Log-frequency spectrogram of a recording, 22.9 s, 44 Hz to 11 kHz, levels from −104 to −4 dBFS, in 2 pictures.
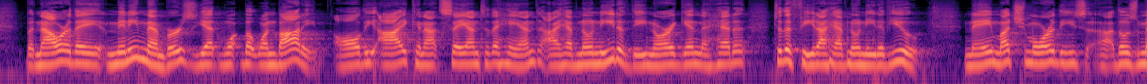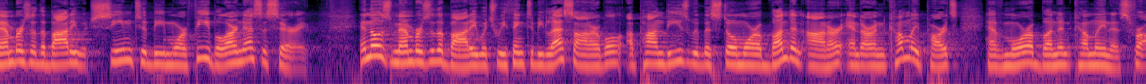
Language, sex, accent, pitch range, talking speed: English, male, American, 150-180 Hz, 220 wpm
